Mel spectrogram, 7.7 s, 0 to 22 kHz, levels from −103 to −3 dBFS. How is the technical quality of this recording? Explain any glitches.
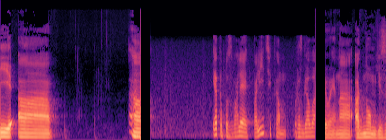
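One fault affects the middle of the recording. From 2.8 to 6.49 s, a 200 ms gap, then duller, quieter sound, about 10 dB lower, cut above 7.6 kHz, with new background noise. Likely the input switched to a poorer device.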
